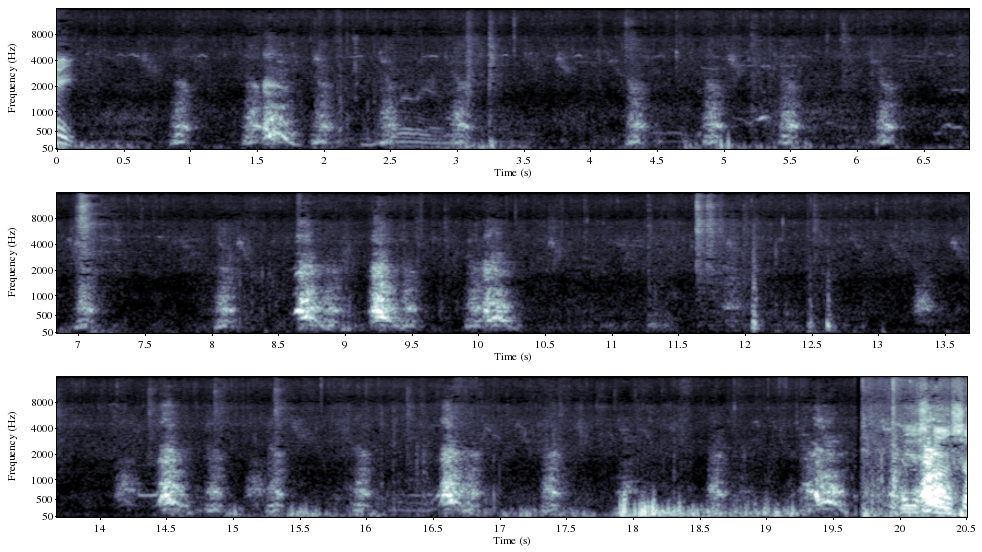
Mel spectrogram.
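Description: A dog barking repeatedly in short, irregular barks, with some pauses between them. A low rushing noise comes in near the end.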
